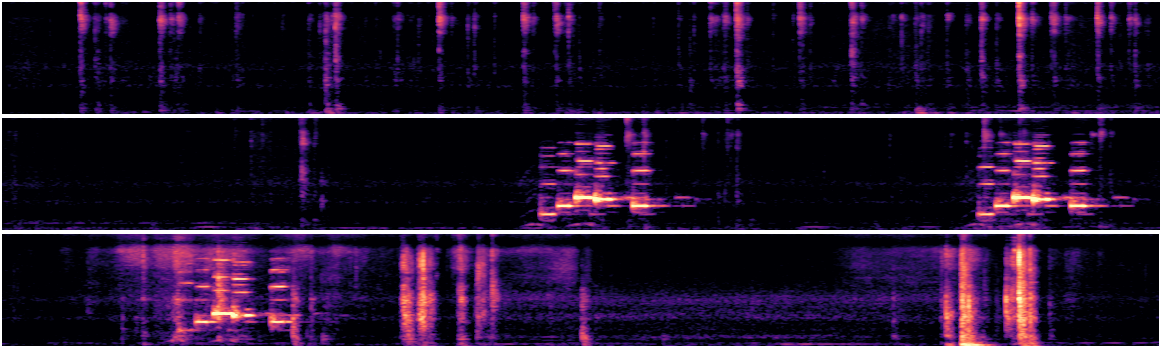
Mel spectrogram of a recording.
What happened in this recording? I was typing on the keyboard when I received a phone notification. I moved the chair back and stepped away from the desk. Then I walked to the window, opened it, looked outside, and closed it again.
